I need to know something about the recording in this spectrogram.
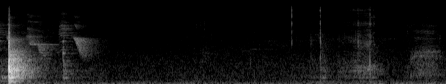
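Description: A squared red gum block knocked once on a wooden workbench as it is turned over, followed by faint rubbing and scraping as a steel rule is slid into place across the wood, twice.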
